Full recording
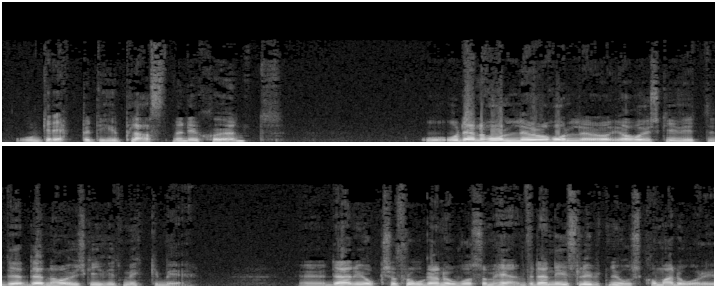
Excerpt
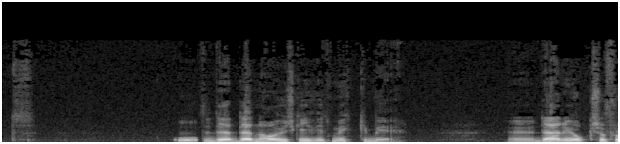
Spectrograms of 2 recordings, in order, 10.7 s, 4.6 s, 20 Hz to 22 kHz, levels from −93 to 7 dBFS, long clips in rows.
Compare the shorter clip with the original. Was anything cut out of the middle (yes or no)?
yes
